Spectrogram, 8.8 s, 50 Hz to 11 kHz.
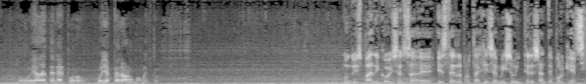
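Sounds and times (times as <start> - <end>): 
continuous engine and tire drone: 0.0 - 8.7
road traffic with cars passing: 0.0 - 8.7
speech: 0.5 - 2.9, 5.2 - 8.7.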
